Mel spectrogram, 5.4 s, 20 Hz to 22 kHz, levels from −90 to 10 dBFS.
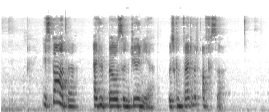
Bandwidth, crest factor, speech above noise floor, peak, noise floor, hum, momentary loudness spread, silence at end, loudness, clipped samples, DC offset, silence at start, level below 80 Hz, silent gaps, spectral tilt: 12.5 kHz; 16 dB; 35 dB; -2 dBFS; -50 dBFS; none; 14 LU; 0.95 s; -16 LUFS; under 0.1%; under 0.1%; 0.85 s; -56 dBFS; none; -3 dB/octave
